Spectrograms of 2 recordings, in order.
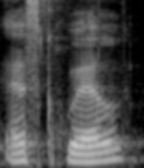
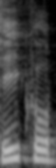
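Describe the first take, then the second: First: It is said with German letter names. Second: It is said with English pronunciation. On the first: "In German, I would say S Q L" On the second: "I usually use S Q L"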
